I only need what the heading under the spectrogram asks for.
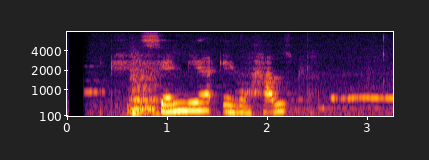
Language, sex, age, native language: Icelandic, male, 8, Icelandic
